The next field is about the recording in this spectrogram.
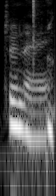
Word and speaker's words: J'Nai: I wanted to ask you, you're gonna think I'm nuts, but your name, you pronounce it Janae, right? – Yeah. Mm-hmm. Janae.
